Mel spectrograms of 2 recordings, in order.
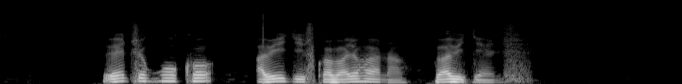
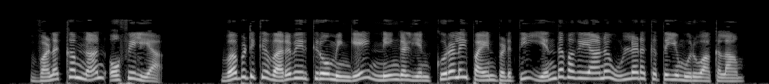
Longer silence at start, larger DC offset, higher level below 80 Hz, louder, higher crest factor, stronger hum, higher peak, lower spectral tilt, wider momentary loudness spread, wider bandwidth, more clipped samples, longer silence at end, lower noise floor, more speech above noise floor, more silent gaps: first, 1.05 s vs 0.3 s; neither; about the same, -50 dBFS vs -46 dBFS; about the same, -19 LUFS vs -19 LUFS; about the same, 18 dB vs 16 dB; neither; about the same, -2 dBFS vs -2 dBFS; first, -11 dB/octave vs -6 dB/octave; first, 17 LU vs 7 LU; second, 5.8 kHz vs 8.8 kHz; neither; first, 1.6 s vs 0.25 s; first, -77 dBFS vs -64 dBFS; first, 60 dB vs 46 dB; neither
